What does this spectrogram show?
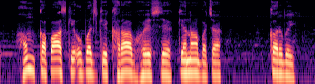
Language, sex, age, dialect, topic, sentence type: Maithili, male, 18-24, Bajjika, agriculture, question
